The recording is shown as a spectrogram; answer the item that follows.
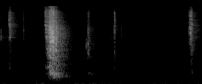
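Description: Masking tape pulled from the roll and torn off: one short rip about half a second in, then a few faint crackles as the strip is handled.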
